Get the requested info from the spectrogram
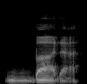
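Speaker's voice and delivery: New England "butter", soft D for T, no final R; New England accent. Shown as a demonstration. Teacher shows the hometown sound, New England "butter". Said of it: "the sound that you want to aim for".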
